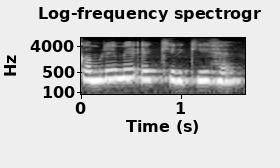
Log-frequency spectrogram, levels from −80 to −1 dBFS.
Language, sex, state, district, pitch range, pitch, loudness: Hindi, female, Assam, Kamrup Metropolitan, 255-280 Hz, 265 Hz, -10 LUFS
